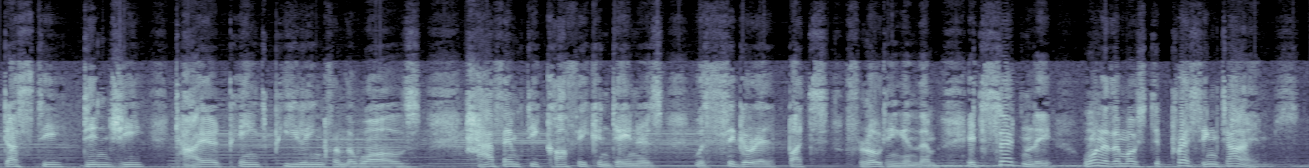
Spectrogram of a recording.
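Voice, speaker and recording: A man's voice: medium pitch, takes it slowly. A man hosting and narrating a radio drama in a theatrical, literary, portentous manner. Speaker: host and narrator. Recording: muffled old radio broadcast. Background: music.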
